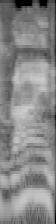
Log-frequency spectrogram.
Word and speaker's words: Rein: Yes, it's absolutely rain and shine, but the rain is actually pronounced Rhine as far as I know with Reinders.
